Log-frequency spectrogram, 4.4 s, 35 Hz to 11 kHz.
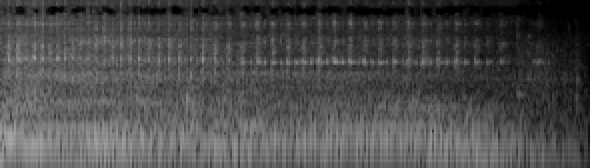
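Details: Volvo with a turbo LS V8 swap, days after a drag strip run: a steady, rapid knock about three or four per second over the idle rumble; it began knocking badly while driving, and rod knock is suspected.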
